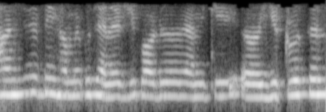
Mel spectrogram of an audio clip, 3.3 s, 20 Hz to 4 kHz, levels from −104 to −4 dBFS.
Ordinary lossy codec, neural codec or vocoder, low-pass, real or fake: MP3, 32 kbps; vocoder, 44.1 kHz, 128 mel bands every 256 samples, BigVGAN v2; 3.6 kHz; fake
